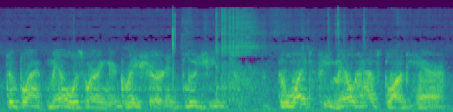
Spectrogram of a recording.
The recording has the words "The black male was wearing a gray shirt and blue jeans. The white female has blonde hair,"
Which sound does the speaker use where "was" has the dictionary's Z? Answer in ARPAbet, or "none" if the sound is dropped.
Z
